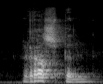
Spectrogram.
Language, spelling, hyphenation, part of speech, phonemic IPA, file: Dutch, raspen, ras‧pen, verb, /ˈrɑs.pə(n)/, Nl-raspen.ogg
- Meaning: to grate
